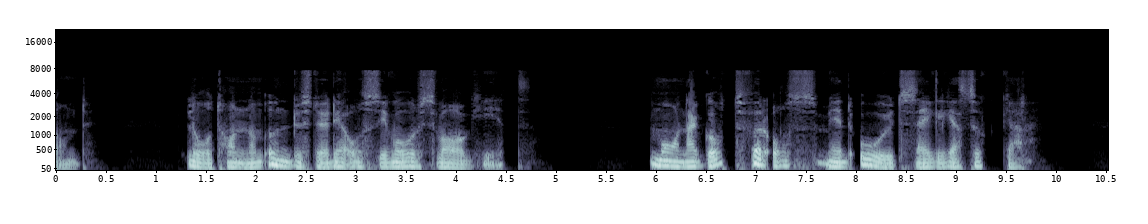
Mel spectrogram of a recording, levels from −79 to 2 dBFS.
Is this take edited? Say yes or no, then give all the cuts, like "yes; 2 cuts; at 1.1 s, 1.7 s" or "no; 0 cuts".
no; 0 cuts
